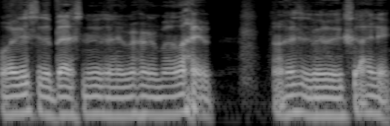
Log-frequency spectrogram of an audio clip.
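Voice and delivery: very flat, lifeless deadpan monotone. Showing how Parkinson's affects the voice, very flat voice. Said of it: "Very flat".

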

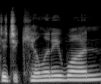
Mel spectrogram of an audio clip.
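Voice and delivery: ordinary talk, nothing marked

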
